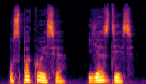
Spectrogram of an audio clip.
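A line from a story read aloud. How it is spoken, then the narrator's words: Gentle, tender. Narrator (Russian): Кэлен сказала ласково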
